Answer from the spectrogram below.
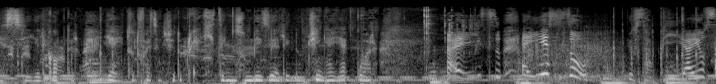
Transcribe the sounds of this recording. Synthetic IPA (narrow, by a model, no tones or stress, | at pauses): esɪelikɔp̚t̪eɾʊiait̪ud̪ʊ̥fajsẽnt͡ʃid̪ʊpʊɾke̥kɪ̥t̪ẽj̃ʊzõbizialinɐ̃w̃t͡ʃĩɲɐiaɡɔɾɐ | ɛisʊɛisʊewsabiɐews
